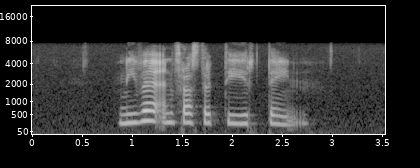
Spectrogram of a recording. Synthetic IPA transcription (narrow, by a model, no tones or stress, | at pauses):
nivəʔə̰nfrɐstrək̚tyːrtɛn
